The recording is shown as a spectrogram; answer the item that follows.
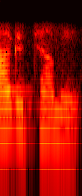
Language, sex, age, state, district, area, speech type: Sanskrit, female, 18-30, Assam, Baksa, rural, conversation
